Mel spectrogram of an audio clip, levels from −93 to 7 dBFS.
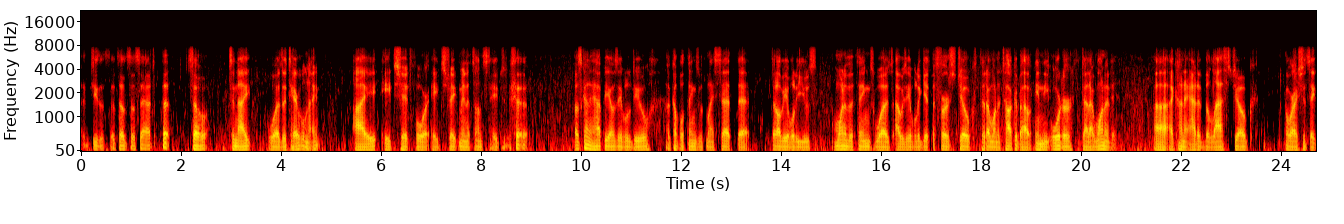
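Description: Overdone noise removal runs through the whole speech recording: the suppressor, set far too aggressively, cuts individual frequency bands down or off whenever they approach its noise estimate, so the background drops and breaks up into twinkling specks. Unlike the light coding damage from the wideband telephone path, whose band stops near 7.3 kHz, these artefacts flicker and chirp with the level of each band.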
